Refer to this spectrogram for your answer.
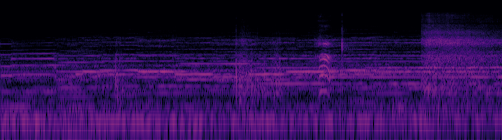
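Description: Sharp crackling bursts of a game lightning strike flash out over a steady musical backdrop, the last one a bright sustained crash that lingers to the end.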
